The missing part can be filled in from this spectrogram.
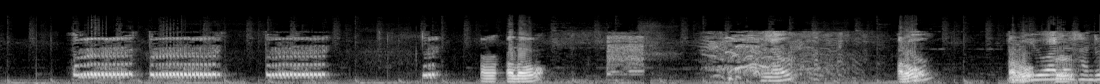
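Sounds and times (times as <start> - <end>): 
telephone ringing: 1.0 - 3.3
speech: 4.8 - 5.6, 7.7 - 8.1, 10.4 - 10.9
laughter: 7.0 - 8.8.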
